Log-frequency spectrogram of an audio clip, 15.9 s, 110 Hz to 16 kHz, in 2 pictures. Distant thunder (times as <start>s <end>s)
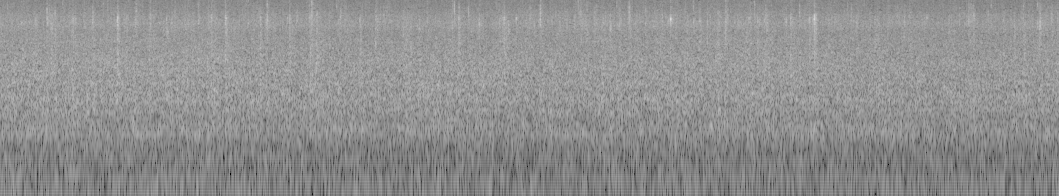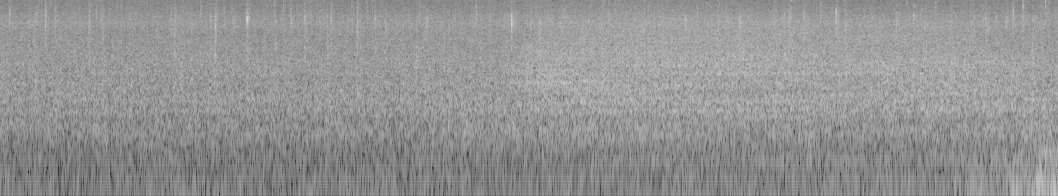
14.0s 15.8s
